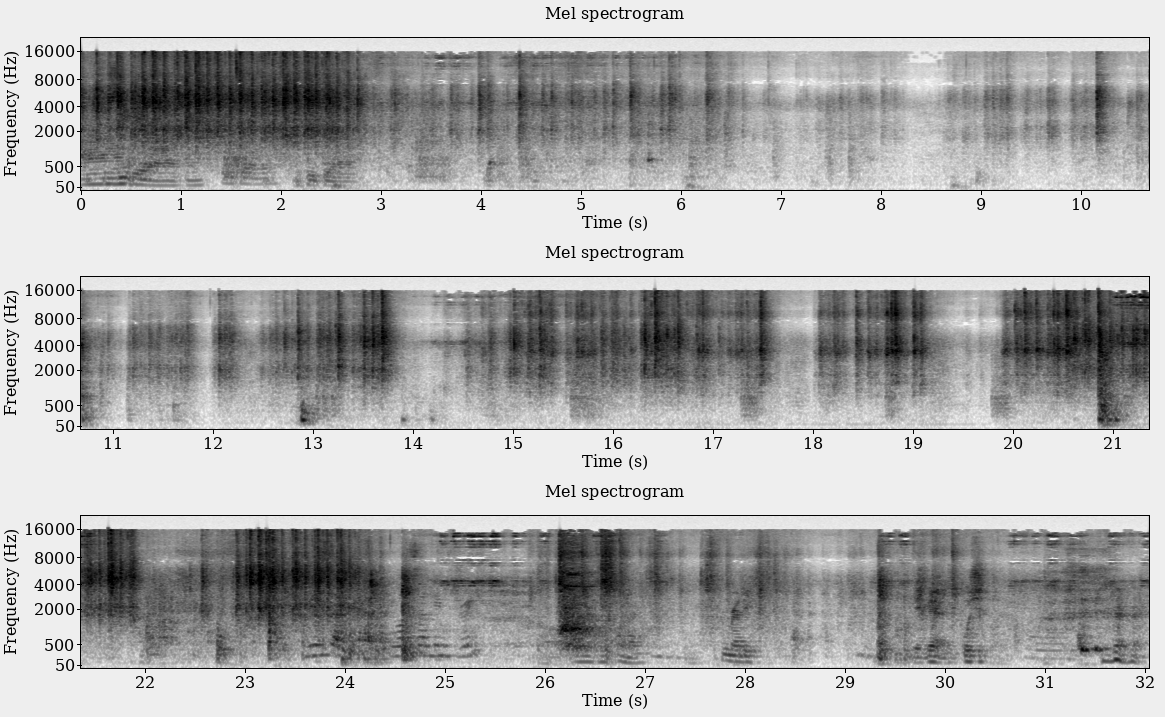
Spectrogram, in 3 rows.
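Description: Plastic 3x3 speedcubes being turned rapidly by hand, a stream of quick clicks and clacks, with voices in the room, loudest in the first few seconds and again about two-thirds of the way through.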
